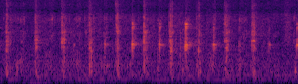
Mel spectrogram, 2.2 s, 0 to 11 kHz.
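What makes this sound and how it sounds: A lidded glass jar half full of liquid heavy cream is shaken back and forth, making about 16 quick, rhythmic sloshes as the cream splashes against the inside of the jar. Each slosh is a short, bright splash, and the liquid is still heard moving freely inside.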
